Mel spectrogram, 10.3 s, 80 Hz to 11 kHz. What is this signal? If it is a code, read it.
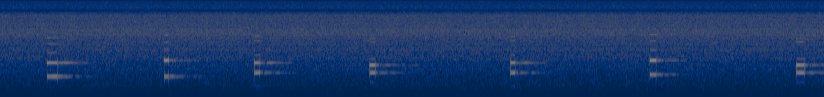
DTMF, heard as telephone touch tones, dialled by hand, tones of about 100 ms, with room echo. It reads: 2 3 8 7 8 6 7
